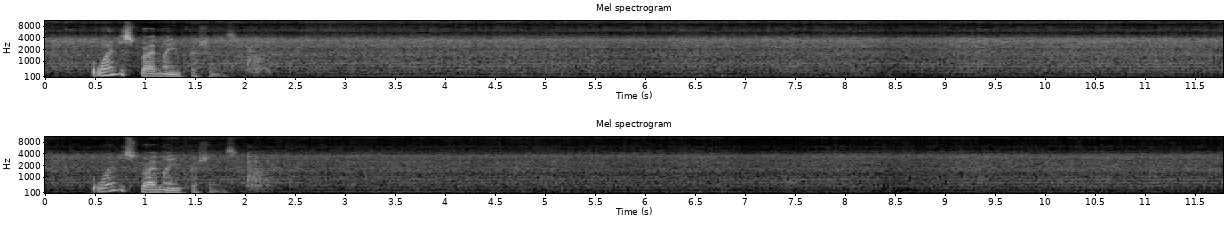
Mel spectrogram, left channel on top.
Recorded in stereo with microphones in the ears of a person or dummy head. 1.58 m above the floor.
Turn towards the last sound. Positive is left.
turn(degrees=-55)  # may be behind; listen again after turning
